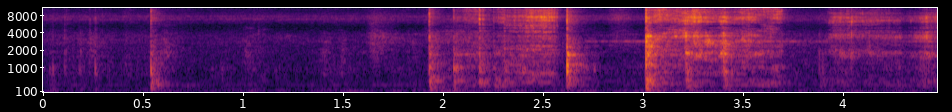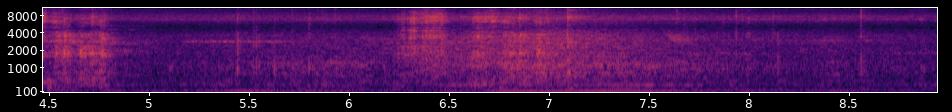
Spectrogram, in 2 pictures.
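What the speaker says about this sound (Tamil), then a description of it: "நம்ம கொஞ்சம் கிண்டி விட்டுட்டே இருக்கணும் சேமியா வேகிற வரையும்" A spoon scrapes and clinks against a metal pot while vermicelli milk payasam is stirred, irregular close-up rubbing and knocks with a couple of sharper clatters, no voices.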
